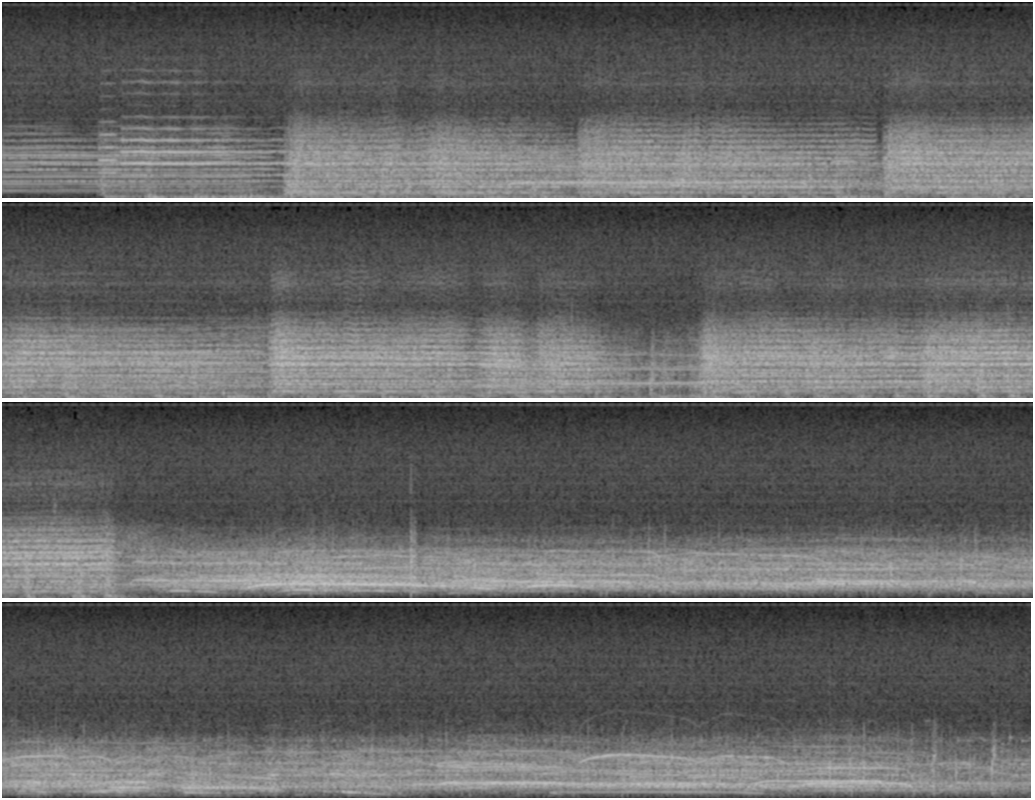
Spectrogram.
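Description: Marching band brass and drums playing loud sustained chords with heavy drum hits, ending suddenly a little over halfway through. A stadium crowd then cheers, shouts and whistles.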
